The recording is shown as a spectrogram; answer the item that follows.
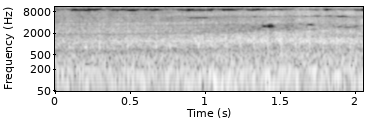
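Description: Minibus engine running as it drives along the road toward the microphone, a steady low rumble.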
